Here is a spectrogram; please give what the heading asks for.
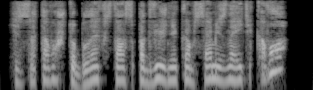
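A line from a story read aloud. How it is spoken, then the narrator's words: Whisper. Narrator (Russian): прошептала мадам Розмерта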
